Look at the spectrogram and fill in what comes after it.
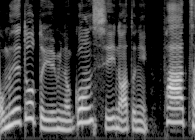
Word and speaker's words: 恭喜: 恭が平板の一声、喜は下がって上がる三声です。いつもの魔の発音を使ってアクセントの流れを把握するなら、まあまあという具合です。では発音と合わせて言ってみましょう。おめでとう。 – 恭喜。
